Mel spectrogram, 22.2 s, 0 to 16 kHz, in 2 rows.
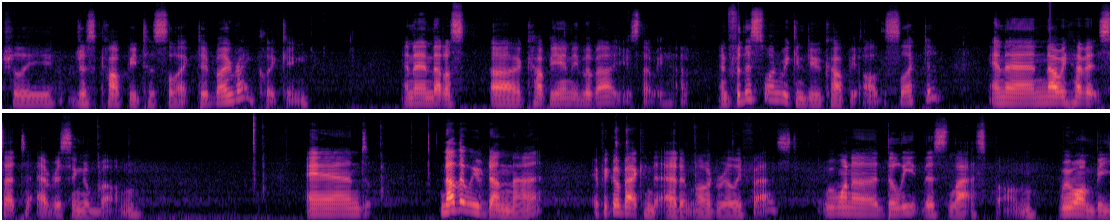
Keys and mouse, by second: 6.0-8.6 drag, 9.7 middle click, 10.3 middle click, 11.9 shift+middle drag, 12.8 middle click, 13.5 shift+middle click, 14.0 middle click, 14.5 middle drag, 14.8 shift+middle drag, 15.1 middle click, 15.6 middle click, 16.6 middle click, 17.0 Tab, 17.9 shift+middle click, 19.6 click.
